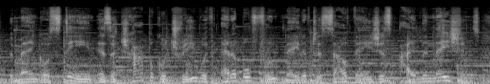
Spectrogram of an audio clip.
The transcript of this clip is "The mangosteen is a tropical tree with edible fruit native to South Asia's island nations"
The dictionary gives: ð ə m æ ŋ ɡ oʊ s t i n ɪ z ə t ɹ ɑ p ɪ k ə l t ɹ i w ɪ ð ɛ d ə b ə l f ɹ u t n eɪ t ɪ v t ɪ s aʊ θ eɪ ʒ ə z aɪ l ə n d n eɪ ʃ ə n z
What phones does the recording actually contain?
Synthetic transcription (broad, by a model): ð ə m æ ŋ ɡ oʊ s t i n ɪ z ə t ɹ ɑ p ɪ k l t ɹ i w ɪ ð ɛ d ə b l f ɹ u t n eɪ t ɪ v t ɪ s aʊ θ eɪ ʒ ə z aɪ l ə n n eɪ ʃ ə n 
